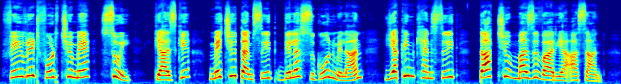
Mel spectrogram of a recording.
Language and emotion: Kashmiri, neutral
